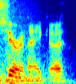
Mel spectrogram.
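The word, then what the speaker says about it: Srnkz3ro: way is chosen the most difficult possible way of spelling his name it's s-r-n-k-z-3-r-o but it's it's Sharon Aiko I apologize on behalf of everyone who's gonna get confused by the difference between the pronunciation the spelling oh gosh but he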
